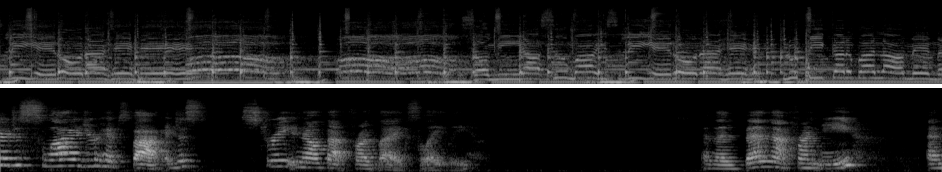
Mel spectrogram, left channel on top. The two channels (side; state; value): both; different; correlation 0.01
